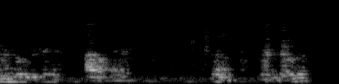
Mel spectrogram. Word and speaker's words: Mendota: Mendota?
